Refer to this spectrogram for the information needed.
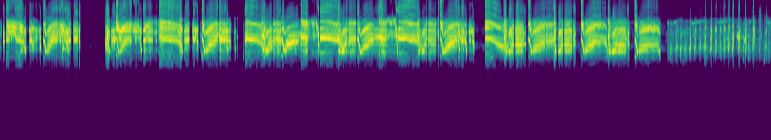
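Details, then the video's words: Swiftlets in a lure recording played to draw birds into swiftlet houses: dense, buzzy, chattering twitters running almost without pause, broken by a few abrupt silent gaps, with a thinner, steadier stretch of chirping near the end. "Suara Walet Panggilan Ampuh"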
